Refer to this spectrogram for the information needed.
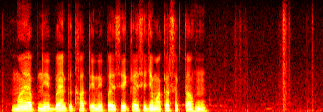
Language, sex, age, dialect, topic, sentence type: Hindi, male, 41-45, Awadhi Bundeli, banking, question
